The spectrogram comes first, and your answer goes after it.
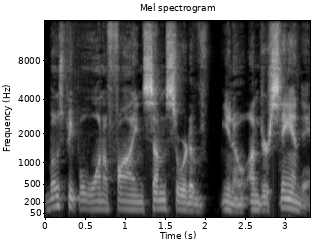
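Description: On a very clean recording with a silent background, a man speaks fairly slowly at a fairly low pitch with a bright, sharp tone. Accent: American. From Kansas, US Midwest. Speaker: podcast co-host and actor. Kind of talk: casual conversation.

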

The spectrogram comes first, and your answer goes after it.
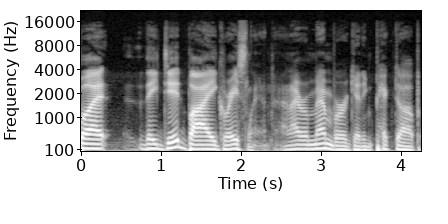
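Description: Very wide pitch swings run through the man's somewhat breathy speech. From US East Coast, Wilmington, Delaware. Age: 40s. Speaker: podcaster and musician. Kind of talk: casual interview chat.

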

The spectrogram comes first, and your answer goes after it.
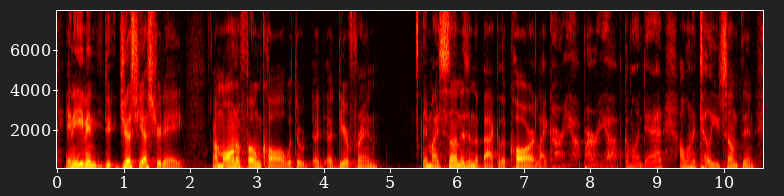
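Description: An animated man's medium-pitched voice at a moderate pace, big swings in loudness, ordinary pitch variation, on a very clean recording with a silent background. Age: 40s. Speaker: podcast host. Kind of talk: casual interview chat. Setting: studio.

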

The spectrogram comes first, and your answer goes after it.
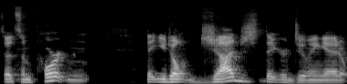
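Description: With an American accent, a man talks in a plain, everyday voice at medium pitch with ordinary pitch variation. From Texas. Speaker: Broadway performer and creative life coach. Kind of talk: casual interview chat.

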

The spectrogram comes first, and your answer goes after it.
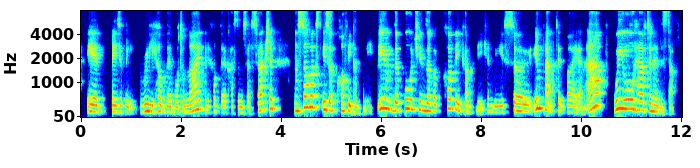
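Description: A woman talks at a fairly quick pace with hardly any pauses, her voice somewhat breathy and medium in pitch. Her intonation is lively. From Russia, Moscow. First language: Russian. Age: 30s. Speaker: tech educator and entrepreneur. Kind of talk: interview.

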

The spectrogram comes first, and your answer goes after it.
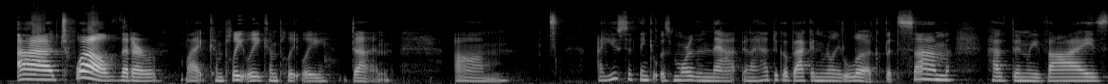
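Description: A woman with an American accent speaks at a moderate pace in an unremarkable speaking voice, her pitch fairly low with ordinary variation. The recording is very clean, with a silent background. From California. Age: 40s. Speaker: author. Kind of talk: interview.

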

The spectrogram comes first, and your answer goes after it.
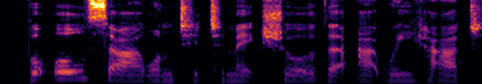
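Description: Recorded very cleanly with a silent background and a dry, close sound with no echo, a woman with a British accent speaks at a medium pitch and a moderate pace. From England. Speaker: CEO and registered nurse, podcast host. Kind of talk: scripted intro then casual talk about own background.

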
